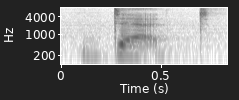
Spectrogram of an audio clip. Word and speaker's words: debt: Debt. B is silent.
